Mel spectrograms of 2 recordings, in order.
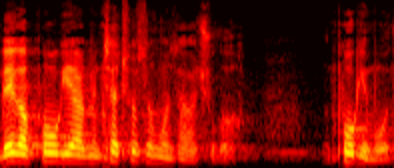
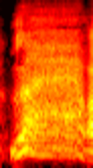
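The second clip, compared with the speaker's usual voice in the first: high, loud mock cry of pain; 10 semitones higher, 6 dB louder, much slower than usual. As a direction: cry out as if struck. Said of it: "막 소리 지르면". (아파서 지르는 비명)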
